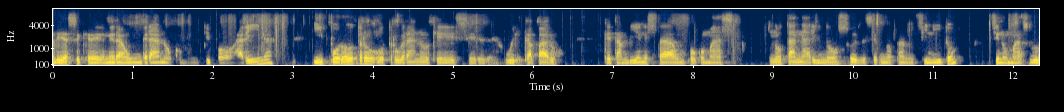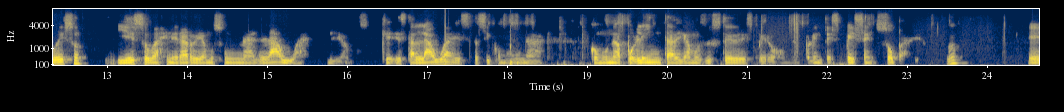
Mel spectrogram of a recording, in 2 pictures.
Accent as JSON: {"language": "Spanish", "region": "Potosí", "country": "Bolivia", "lives_now": "Santa Cruz, Bolivia", "said": "Desde mi lado, desde el lado de acá de Santa Cruz, una receta muy potosina de mi parte, porque yo soy potosino."}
